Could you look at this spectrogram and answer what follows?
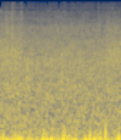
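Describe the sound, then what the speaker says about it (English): Strong gusting wind buffets the microphone outdoors on a cold mountain overlook off the Kancamagus Highway in New Hampshire, a loud, continuous rough roar with no voices. "it's freaking windy and cold"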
